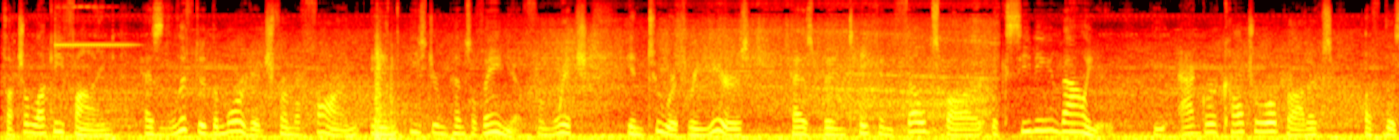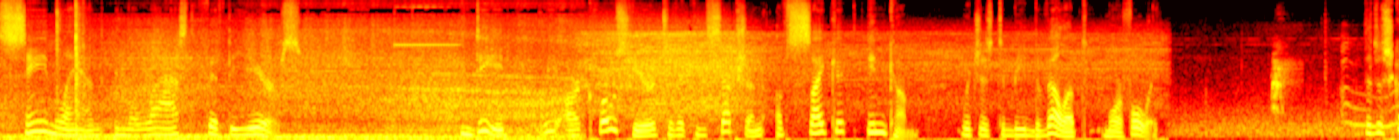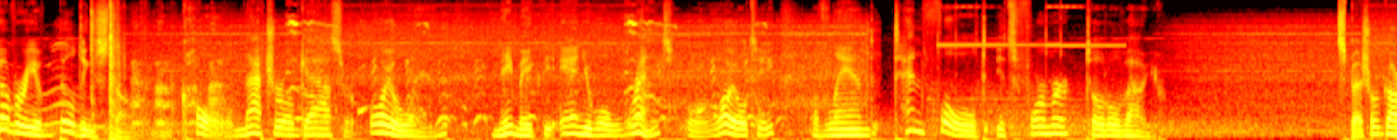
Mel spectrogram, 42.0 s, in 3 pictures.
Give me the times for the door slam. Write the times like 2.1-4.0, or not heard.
3.7-4.4, 14.6-15.0, 28.9-29.3.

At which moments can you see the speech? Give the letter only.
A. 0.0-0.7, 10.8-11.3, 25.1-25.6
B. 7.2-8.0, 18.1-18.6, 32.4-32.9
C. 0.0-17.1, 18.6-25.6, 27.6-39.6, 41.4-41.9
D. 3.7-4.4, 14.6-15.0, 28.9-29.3
C.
